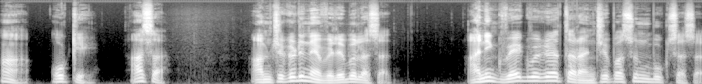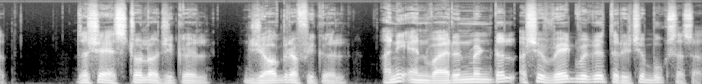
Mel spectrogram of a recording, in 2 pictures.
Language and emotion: Goan Konkani, neutral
